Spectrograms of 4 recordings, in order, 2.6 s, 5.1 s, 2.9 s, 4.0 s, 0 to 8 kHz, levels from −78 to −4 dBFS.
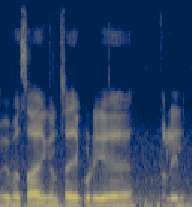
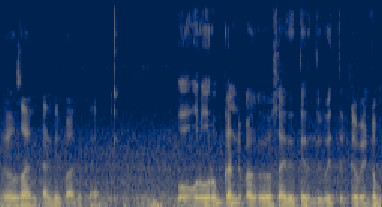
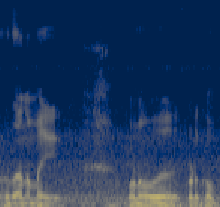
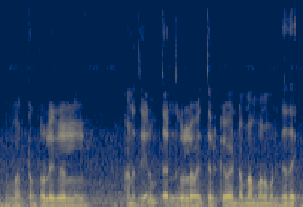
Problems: constant background noise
